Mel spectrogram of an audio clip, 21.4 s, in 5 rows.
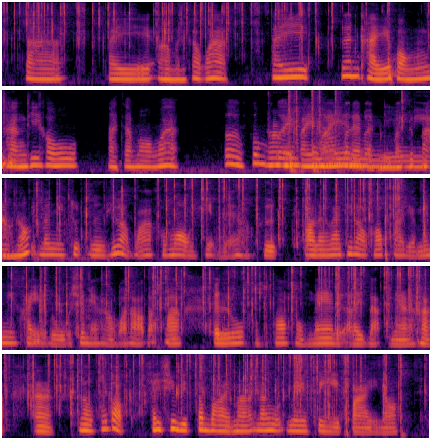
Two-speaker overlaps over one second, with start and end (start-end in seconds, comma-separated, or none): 6.9-8.8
